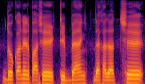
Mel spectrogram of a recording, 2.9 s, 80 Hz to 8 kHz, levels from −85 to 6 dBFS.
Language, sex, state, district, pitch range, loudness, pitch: Bengali, male, West Bengal, Cooch Behar, 120-135 Hz, -14 LUFS, 125 Hz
